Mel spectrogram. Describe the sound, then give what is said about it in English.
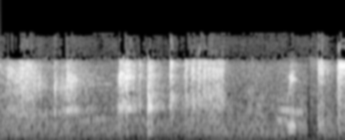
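Coins being handled, with a run of bright metallic clinks and jingles, some sharper clicks standing out among softer rattling, moderately loud and without any talking. “Sounds like somebody's changing coins.”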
